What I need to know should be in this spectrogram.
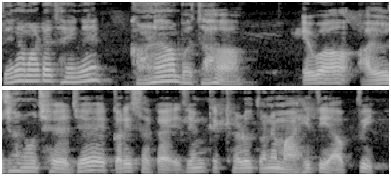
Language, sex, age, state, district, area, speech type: Gujarati, male, 18-30, Gujarat, Rajkot, urban, spontaneous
